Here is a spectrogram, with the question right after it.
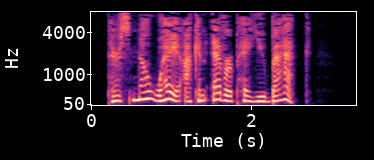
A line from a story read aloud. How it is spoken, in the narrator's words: she said desperately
